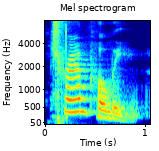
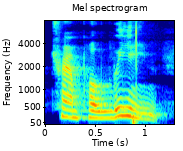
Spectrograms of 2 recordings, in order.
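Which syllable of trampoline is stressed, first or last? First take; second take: first; last. First: The stress is on the first syllable. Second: The stress is on the last syllable. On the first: "I prefer to say it with a stress on the first syllable" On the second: "when you put the stress on the last syllable"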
